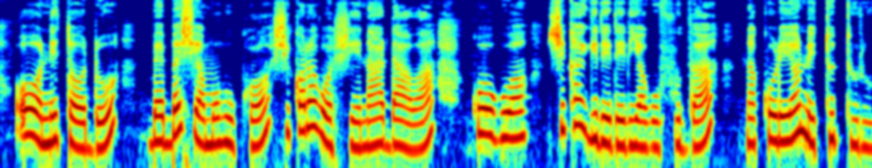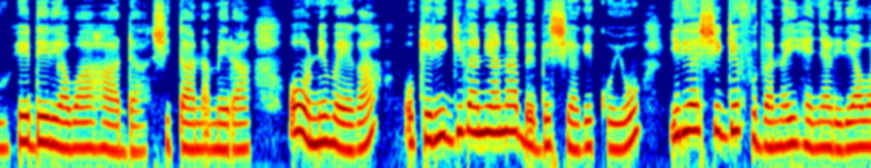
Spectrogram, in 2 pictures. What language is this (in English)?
Kikuyu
